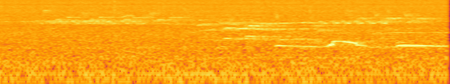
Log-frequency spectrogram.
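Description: Mourning dove singing its territorial and courting perch coo: a long low coo that slides up and falls back, then a shorter steady coo near the end. Other birds sing faintly in the background with thin, high calls.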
